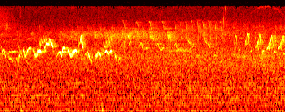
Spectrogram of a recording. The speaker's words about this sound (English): Yeah, I'm hearing a lot of yellow warblers. Okay. That deet, deet, deet, deet, deet, deet. Mm-hmm. That's a yellow warbler. Oh, that's their sound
